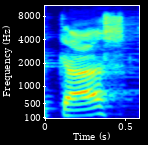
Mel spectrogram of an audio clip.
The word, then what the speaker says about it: cache: तो सबसे पहली जो हमारी कमांड है वो होती है कैश। अब देखिए, बेसिकली इसे आप कैश भी बोल सकते हैं, कैशे भी बोल सकते हैं, दोनों ही प्रोनाउंसिएशन बिल्कुल ठीक हैं।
